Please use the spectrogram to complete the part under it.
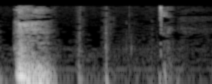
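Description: Throat clearing: one loud, rough burst lasting about a third of a second, then a few much fainter, short rasps with quiet gaps between them.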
